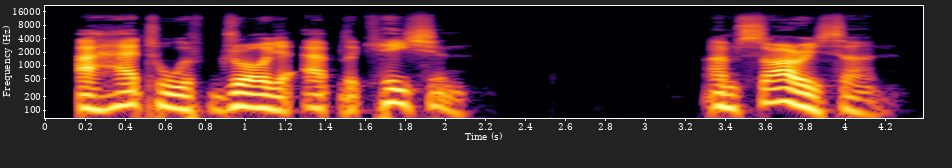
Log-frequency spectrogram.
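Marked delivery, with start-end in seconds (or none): none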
